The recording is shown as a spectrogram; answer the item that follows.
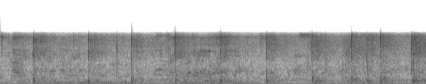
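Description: A basketball being dribbled on a hardwood gym floor, one sharp bounce about every second, over the murmur of voices in the gym.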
